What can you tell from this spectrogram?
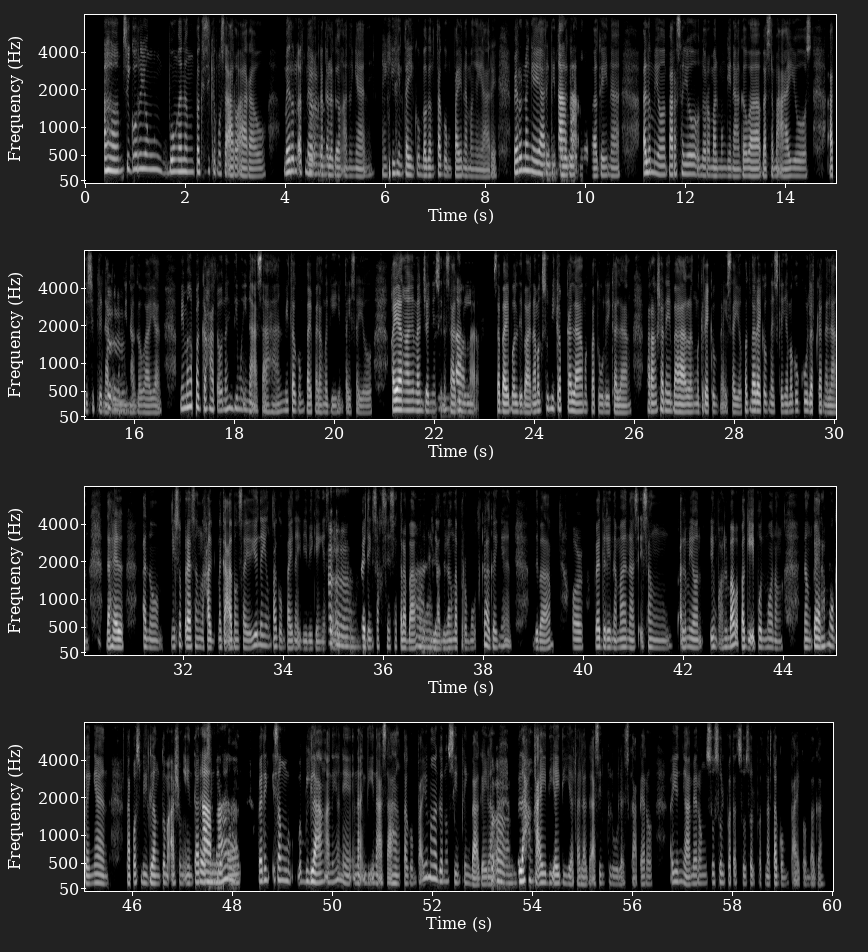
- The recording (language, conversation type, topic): Filipino, podcast, Anong kuwento mo tungkol sa isang hindi inaasahang tagumpay?
- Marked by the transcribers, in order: other noise; in English: "as in clueless"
